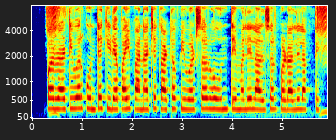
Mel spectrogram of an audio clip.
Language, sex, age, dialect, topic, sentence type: Marathi, female, 18-24, Varhadi, agriculture, question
